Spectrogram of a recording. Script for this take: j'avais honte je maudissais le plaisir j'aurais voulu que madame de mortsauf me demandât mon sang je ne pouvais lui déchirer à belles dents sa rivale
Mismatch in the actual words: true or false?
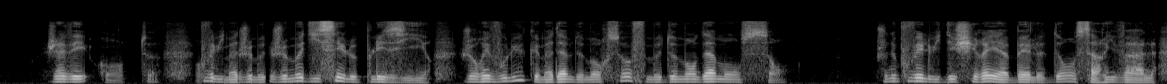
true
